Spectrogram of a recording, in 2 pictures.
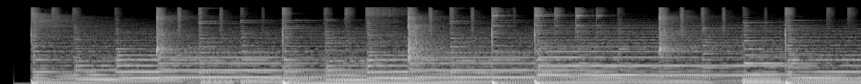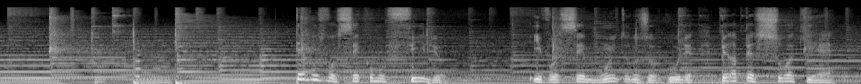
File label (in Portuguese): Aniv. de Genro, M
